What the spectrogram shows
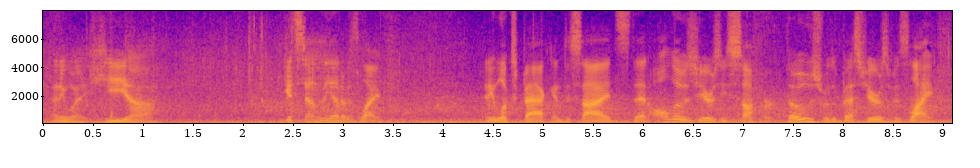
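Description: An actor playing a wry, bookish middle-aged scholar, talking in short, dry, offhand phrases in naturalistic film dialogue. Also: male voice, medium pitch, close to an everyday voice. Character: wry, bookish uncle-like scholar consoling a teenager. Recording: very noisy outdoor waterside, boats behind.

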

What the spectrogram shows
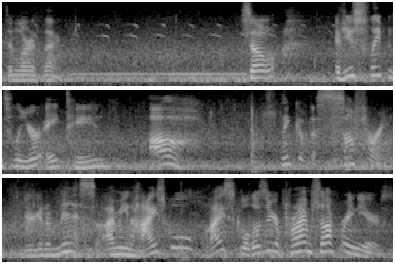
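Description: An actor playing a wry, bookish middle-aged scholar, talking in short, dry, offhand phrases in naturalistic film dialogue. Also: male voice, sits high, very animated, a little slow, pauses often. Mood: wry, encouraging. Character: wry, bookish uncle-like scholar consoling a teenager. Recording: very noisy outdoor waterside, boats behind.

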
